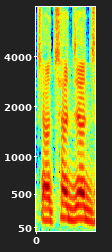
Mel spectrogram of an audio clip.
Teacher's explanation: ઈકાર ચ વર્ગ એટલે કે ચ છ જ ઝ ય યકાર તથા શકાર એમનું તાલુ સ્થાન ગણવામાં આવે છે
